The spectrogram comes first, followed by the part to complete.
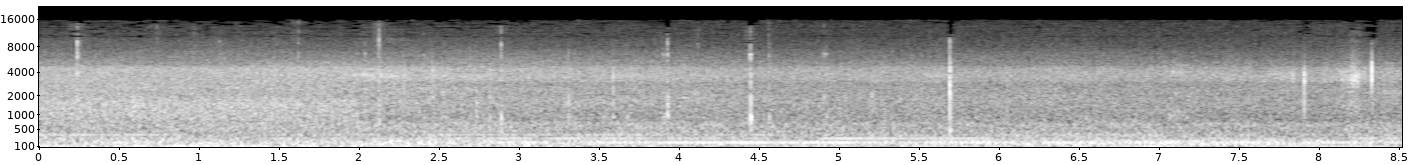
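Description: Steady background hiss with a faint low hum, broken by a few light clicks as the red leads of a solar charge controller are handled and plugged into a battery.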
